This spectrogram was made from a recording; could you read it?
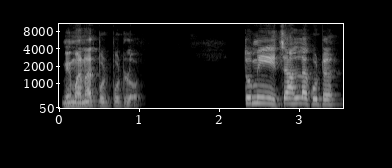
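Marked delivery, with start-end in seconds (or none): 2.3-3.4 much higher, rising on the first word; eerie village woman. Acted. The woman answers the traveller, high and strangely calm. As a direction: speak with an odd calm.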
